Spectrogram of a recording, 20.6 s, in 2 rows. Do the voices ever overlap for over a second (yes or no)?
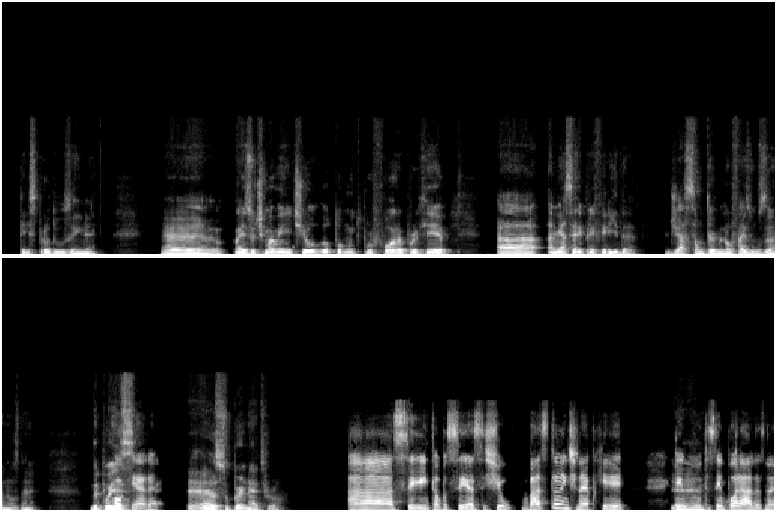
no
